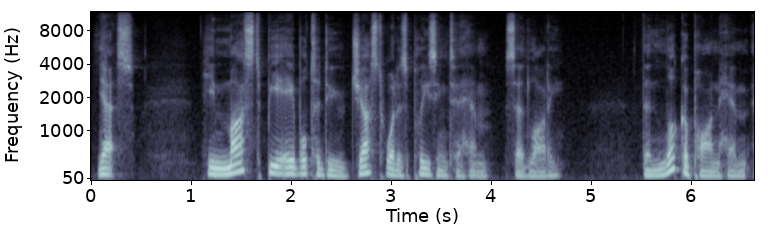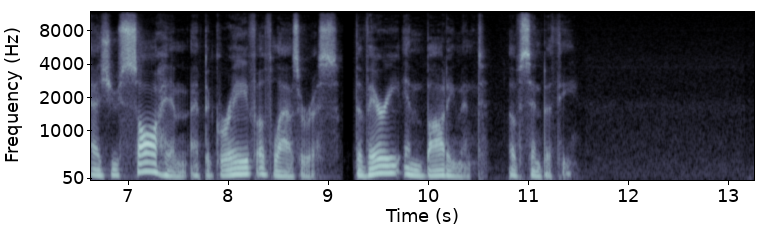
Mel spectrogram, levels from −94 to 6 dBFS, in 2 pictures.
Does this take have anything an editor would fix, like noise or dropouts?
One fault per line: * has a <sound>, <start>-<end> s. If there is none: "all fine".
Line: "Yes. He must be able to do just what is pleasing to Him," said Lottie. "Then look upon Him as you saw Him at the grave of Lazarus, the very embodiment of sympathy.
all fine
